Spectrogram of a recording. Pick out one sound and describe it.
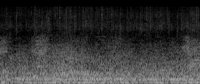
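Flames crackle on a burning creature.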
